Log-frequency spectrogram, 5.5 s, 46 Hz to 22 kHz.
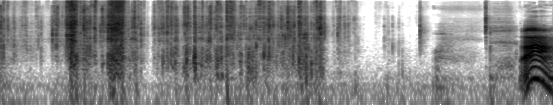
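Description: A 2024 Topps F1 trading card pack is torn open close up, with crinkly foil ripping and rustling in uneven bursts, a pause, then a final sharp crinkle.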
